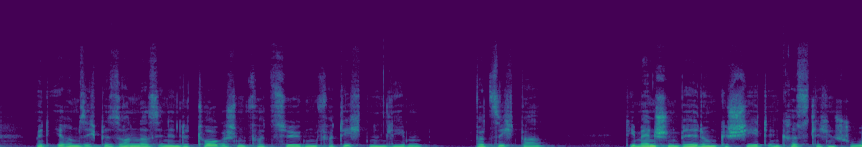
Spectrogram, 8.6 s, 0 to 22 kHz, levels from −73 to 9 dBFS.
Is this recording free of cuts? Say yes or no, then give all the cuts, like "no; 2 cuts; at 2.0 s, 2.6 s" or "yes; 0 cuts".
yes; 0 cuts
